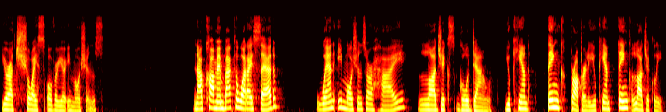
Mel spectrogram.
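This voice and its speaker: A woman with a Guyanese accent and a fairly low voice speaks at a measured pace. An emotional healing coach, she addresses her viewers directly in a casual, earnest talk to camera, repeating points and posing questions to them.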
